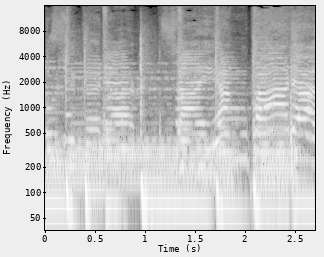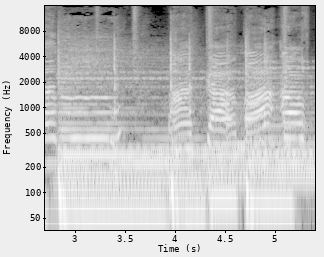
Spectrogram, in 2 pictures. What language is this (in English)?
Indonesian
